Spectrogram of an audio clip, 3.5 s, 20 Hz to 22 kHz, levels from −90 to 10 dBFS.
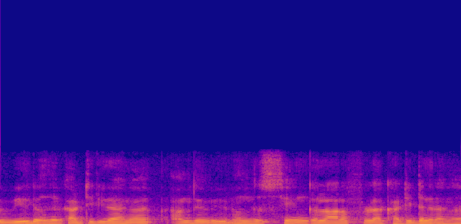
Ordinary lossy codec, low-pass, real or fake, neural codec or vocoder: none; 7.2 kHz; fake; codec, 16 kHz, 0.8 kbps, ZipCodec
